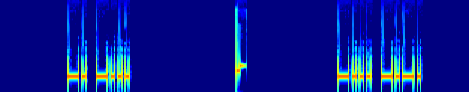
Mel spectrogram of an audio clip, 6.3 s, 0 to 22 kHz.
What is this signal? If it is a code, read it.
Morse code, heard as a keyed tone, about 25 wpm, 700 Hz. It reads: NB BC
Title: Canadian Provinces and Territories 25wpm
